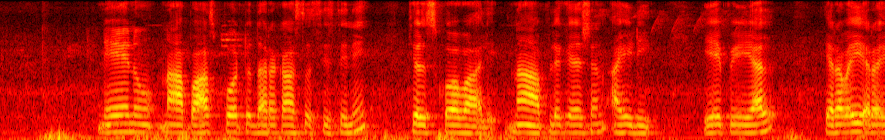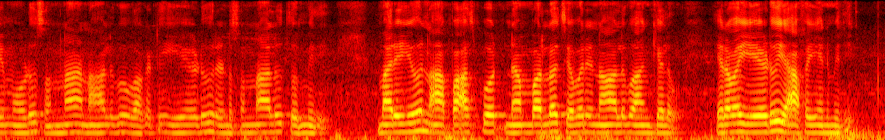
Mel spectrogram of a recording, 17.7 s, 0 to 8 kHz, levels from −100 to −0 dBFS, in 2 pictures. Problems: none marked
